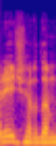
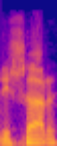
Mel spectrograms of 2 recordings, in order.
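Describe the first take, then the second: First: The name begins with a 'ch' sound. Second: The name begins with a 'sh' sound. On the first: This is how English speakers say the name. "Англоязычные люди называют его Ричардом" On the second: This is how French speakers say the name. "франкоговорящие люди говорят, что это Ришар"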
